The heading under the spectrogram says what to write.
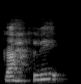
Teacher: sale el aire a los lados no laterales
